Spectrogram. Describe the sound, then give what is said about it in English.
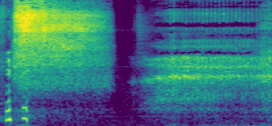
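A person makes a breathy hiss, pauses, then imitates a purr with a low, fluttering rattle that carries on steadily, with no other talking. “I'm going to bleep out a section of that little purr.”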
